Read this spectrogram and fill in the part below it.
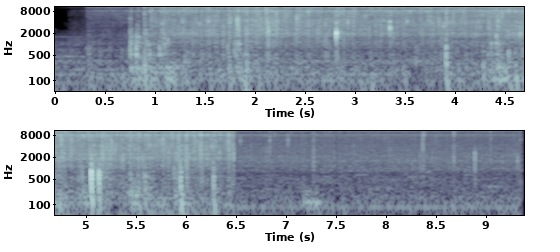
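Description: Food sizzles in a pan with a little oil, a steady close crackle and hiss with occasional scraping stirs, then it drops abruptly to a quieter simmer.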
